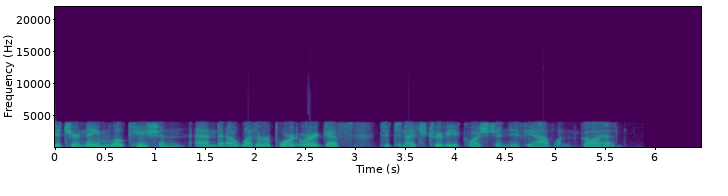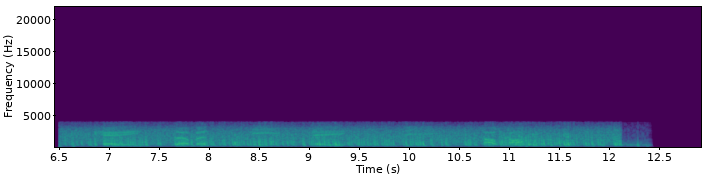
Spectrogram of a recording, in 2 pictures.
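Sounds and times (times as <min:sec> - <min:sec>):
speech: 0:00.0 - 0:05.8
weak garbled voice over an amateur radio channel: 0:06.5 - 0:12.2
steady crackling radio static: 0:06.5 - 0:12.5.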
